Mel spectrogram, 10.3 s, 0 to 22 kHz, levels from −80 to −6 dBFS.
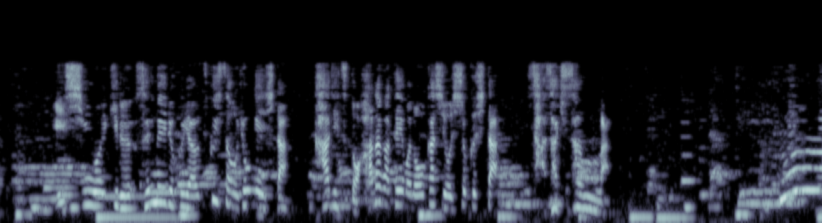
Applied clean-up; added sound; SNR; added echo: classical method Wiener filter.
